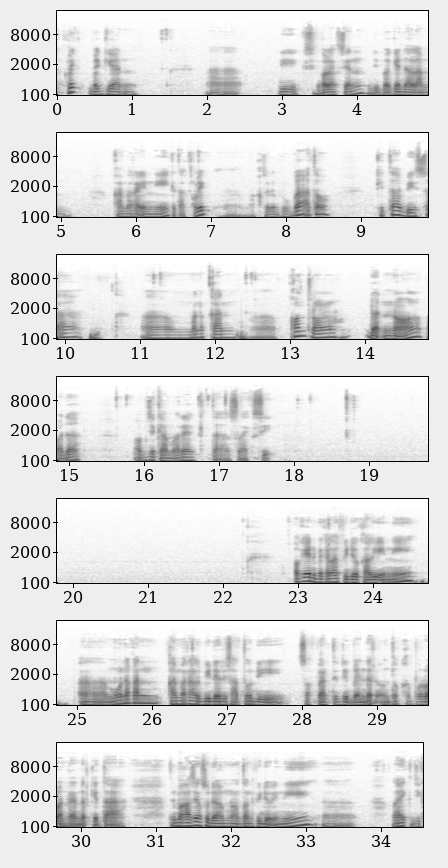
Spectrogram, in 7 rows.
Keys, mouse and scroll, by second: 1.4 click, 6.8 click, 11.8 `, 15.7 click, 16.8 click, 18.8 ctrl+KP_0, 23.7 `, 26.3 click, 29.4 `, 32.6 ctrl+KP_0.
